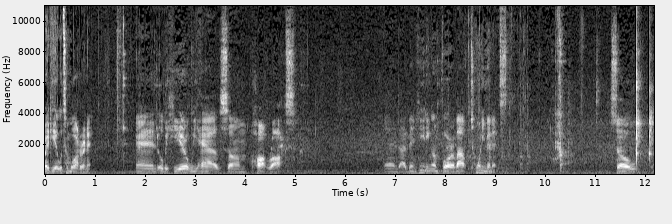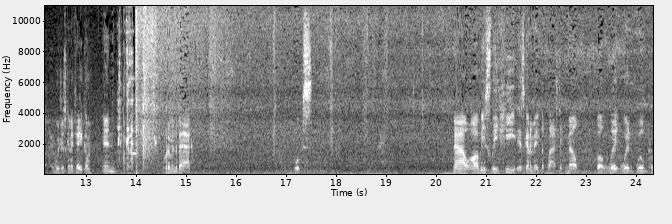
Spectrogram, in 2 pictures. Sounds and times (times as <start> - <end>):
Speech: 0.0 - 1.0, 1.8 - 5.0, 6.8 - 9.3, 11.3 - 13.6, 14.6 - 15.2, 17.2 - 17.6, 20.4 - 24.3
Boiling: 13.7 - 24.3.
